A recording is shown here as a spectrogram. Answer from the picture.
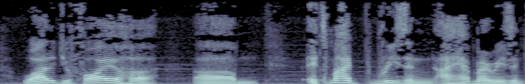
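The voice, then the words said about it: Put-on New York accent. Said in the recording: “I'm trying to do my New York accent.”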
